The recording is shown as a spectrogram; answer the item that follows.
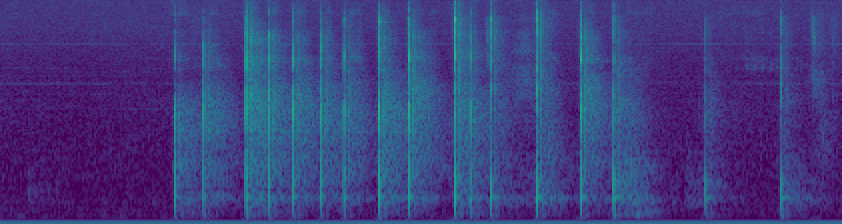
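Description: Chalk tapping and scraping on a blackboard as characters are written: a quick run of sharp taps, about four a second, starting about a second in, then two last taps near the end.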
